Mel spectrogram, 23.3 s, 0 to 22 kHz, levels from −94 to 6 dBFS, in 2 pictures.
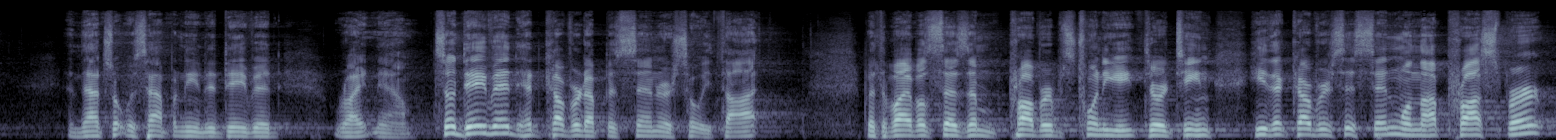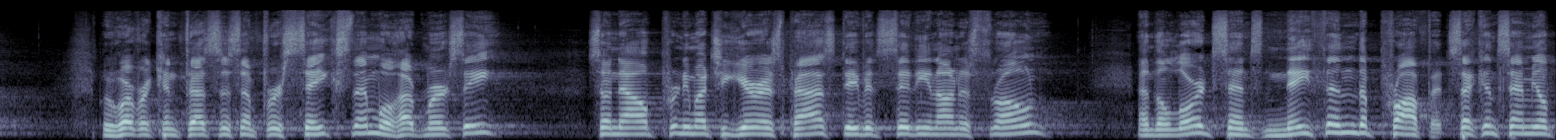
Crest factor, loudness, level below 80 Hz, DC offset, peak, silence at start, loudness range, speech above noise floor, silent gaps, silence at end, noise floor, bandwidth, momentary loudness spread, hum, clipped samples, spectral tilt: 20 dB; -24 LUFS; -64 dBFS; under 0.1%; -6 dBFS; 0.5 s; 3 LU; 42 dB; none; 0 s; -66 dBFS; 16 kHz; 8 LU; none; under 0.1%; -4 dB/octave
